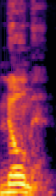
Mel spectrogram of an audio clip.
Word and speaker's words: nomen: it's the o sound note the short o sounds like the o in obvious it's an uh sound so it's the difference between note and obvious in latin it would be the difference between no men and omnis right they're making two different sounds again now we have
